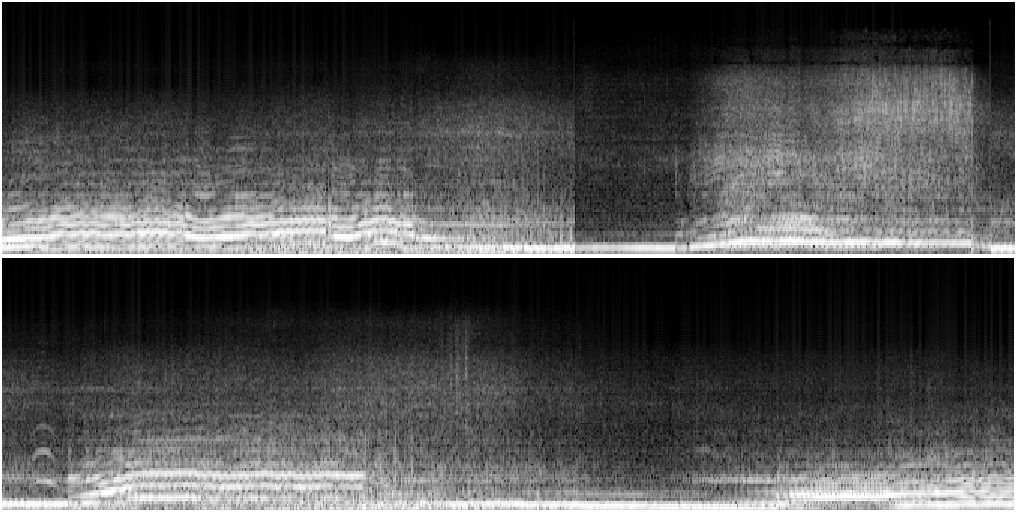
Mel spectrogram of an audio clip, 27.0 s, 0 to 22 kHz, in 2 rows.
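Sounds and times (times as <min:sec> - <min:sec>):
engine revving hard: 0:00.0 - 0:06.9, 0:08.8 - 0:13.2, 0:14.4 - 0:18.8.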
